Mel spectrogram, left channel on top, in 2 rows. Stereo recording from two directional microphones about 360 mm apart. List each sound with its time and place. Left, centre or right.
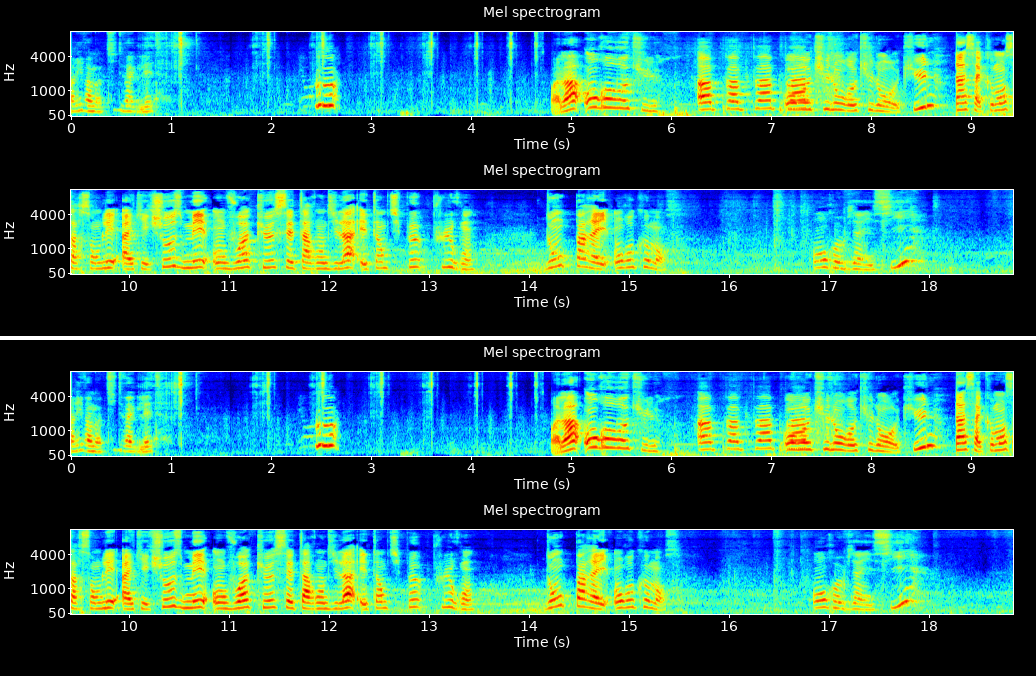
4.8 s a woman's voice: right
6.2 s a sound: centre
7.3 s speech: centre
16.8 s a woman's voice: right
